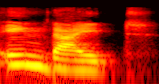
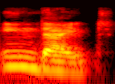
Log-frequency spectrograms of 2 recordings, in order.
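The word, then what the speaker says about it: indict: তারপর দেখেন C silent এরকম আরেকটা শব্দ হচ্ছে ইনডাইট এখানে আইটাও লং সাইন দে সাউন্ড দে সিটাও সাইলেন্ট জাস্ট একটা শব্দ আমরা পাইছি এটা মনে রাখবেন ইনডাইট বুঝছেন আচ্ছা তারপর দেখেন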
